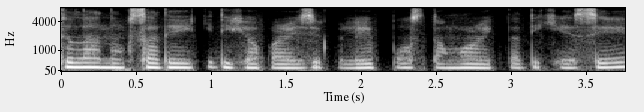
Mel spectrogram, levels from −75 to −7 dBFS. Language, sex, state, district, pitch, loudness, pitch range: Nagamese, female, Nagaland, Kohima, 190 Hz, -16 LUFS, 180-205 Hz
